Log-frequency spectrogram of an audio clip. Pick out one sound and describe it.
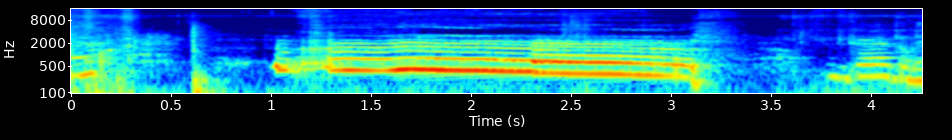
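A husky howls loudly, its voice gliding down.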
